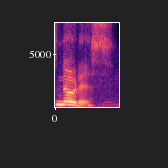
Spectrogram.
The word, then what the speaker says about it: notice: So yeah, I saw that message and I wanted to ask you Tron Barbie please teach Flo how to pronounce notice. Please please please. Well, it's notice.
